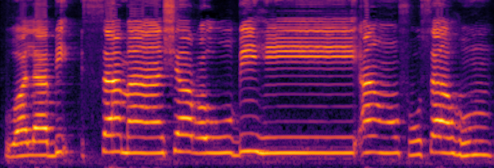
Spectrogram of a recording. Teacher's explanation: حمزہ ایسا ہے جب ساکن ہو تو اس میں جھٹکا ہوتا ہے، ٹھیک ہے، زبر زیر پیش ہو تو جھٹکا نہیں ہوگا، جب جزم ہوگی یہ والی ساکن ہوگا تو حمزہ میں کیا ہوگا، جھٹکا ہوگا۔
